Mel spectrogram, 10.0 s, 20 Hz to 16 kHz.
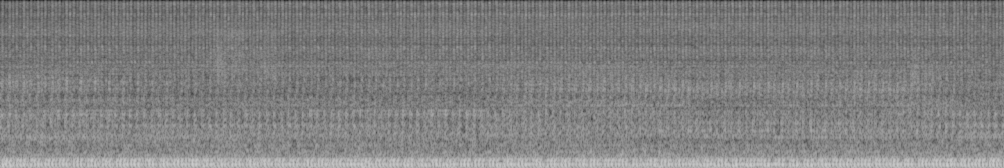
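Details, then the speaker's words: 2008 Honda Civic Hybrid, small four-cylinder idling under the hood with a steady, even low chug and no knocks or ticks; car noted as needing wheel bearing(s) and oil change: normal idle. "Alright, under the hood, we've got a little lawnmower engine. And it's just chugging away."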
